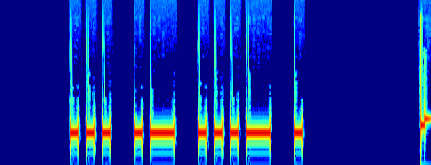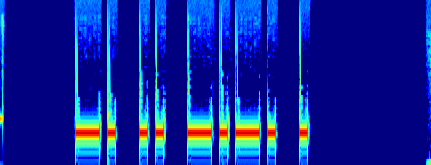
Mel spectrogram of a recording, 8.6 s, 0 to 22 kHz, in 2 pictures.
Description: Morse code, heard as a keyed tone, about 15 wpm, 700 Hz. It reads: SAVE NICE
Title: Sentences from Top 1100 Words - New Word Drill Alt - 15wpm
